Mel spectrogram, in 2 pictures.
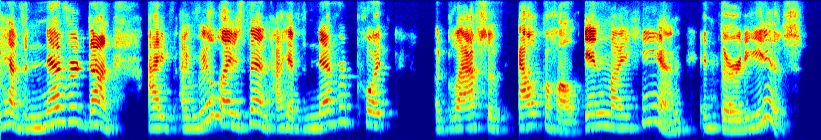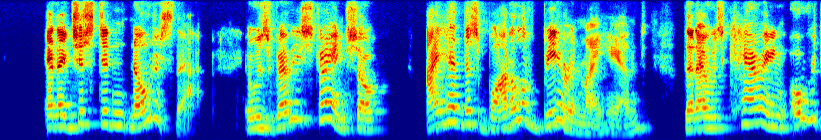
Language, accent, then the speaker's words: English; Massachusetts, United States; moved away as an adult; also born or lived in Florida; I'm from Massachusetts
